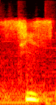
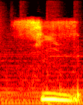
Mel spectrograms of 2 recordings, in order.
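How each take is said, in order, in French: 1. Le mot se termine par un son s. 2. Le mot se termine par un son z.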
